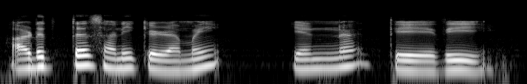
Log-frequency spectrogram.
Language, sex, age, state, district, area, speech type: Tamil, male, 30-45, Tamil Nadu, Mayiladuthurai, rural, read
